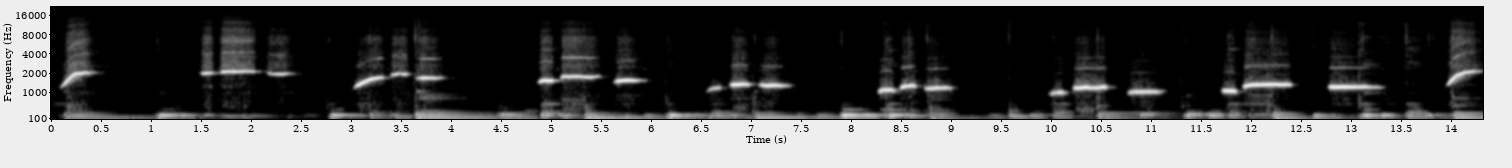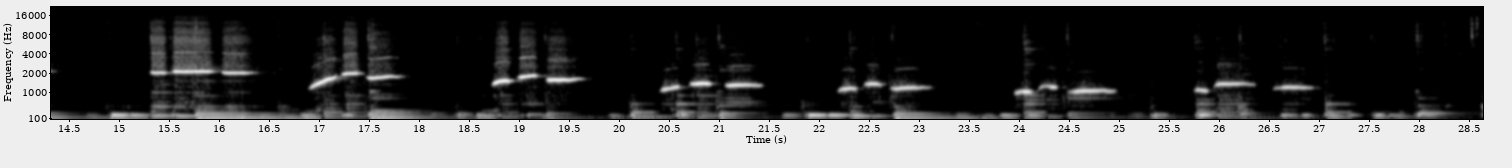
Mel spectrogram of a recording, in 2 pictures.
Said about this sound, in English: Well, it segues us to take a moment now to listen to your music. Thank you.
